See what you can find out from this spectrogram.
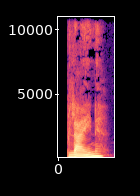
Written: blegne

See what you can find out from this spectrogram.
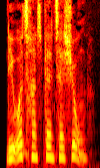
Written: levertransplantation

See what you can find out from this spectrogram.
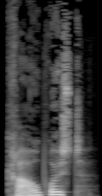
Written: kravebryst

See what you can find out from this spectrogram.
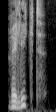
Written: relikt

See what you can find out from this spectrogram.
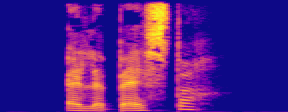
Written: alabast

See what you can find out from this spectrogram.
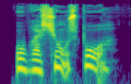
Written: operationsbord

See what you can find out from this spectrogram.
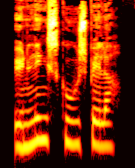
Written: yndlingsskuespiller

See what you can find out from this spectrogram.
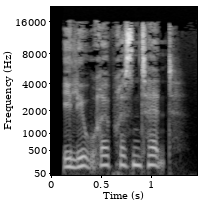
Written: elevrepræsentant

